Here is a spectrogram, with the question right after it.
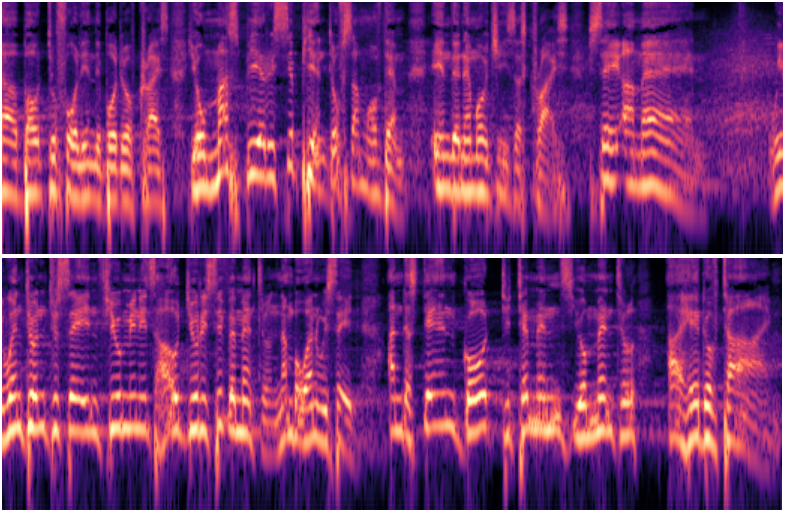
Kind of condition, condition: setting, large echoing room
